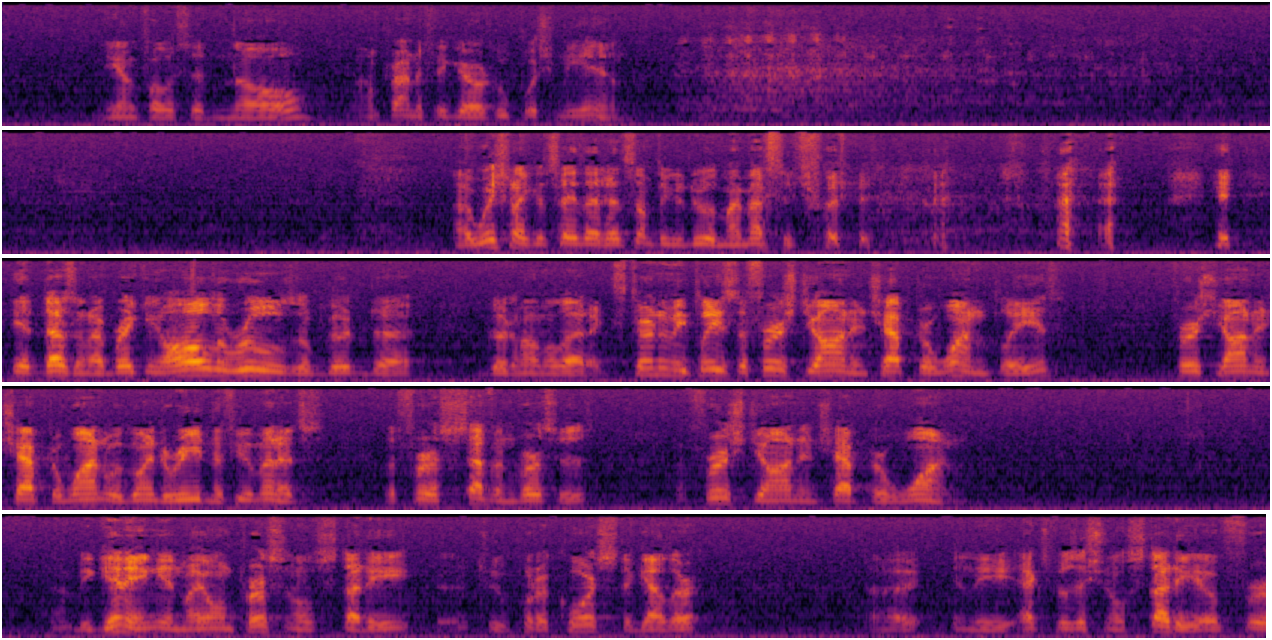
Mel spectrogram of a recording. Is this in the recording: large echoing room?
yes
